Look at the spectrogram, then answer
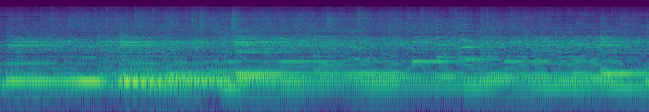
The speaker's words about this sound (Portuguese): Aplauda o Senhor Jesus, por favor.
